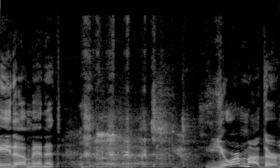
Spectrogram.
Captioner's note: audience laughing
